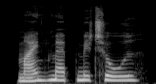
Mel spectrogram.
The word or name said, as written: mindmapmetode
